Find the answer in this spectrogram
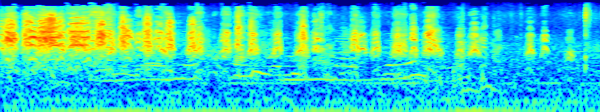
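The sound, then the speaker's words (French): Gulls squabbling over pieces of bread by ponds: several short, nasal, honking calls overlap above a steady rush of background noise, loudest at the start and then easing off. “Ça, c'est le bruit des mouettes qui se disputent des morceaux de pain sur les bords des étangs de flageolets.”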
